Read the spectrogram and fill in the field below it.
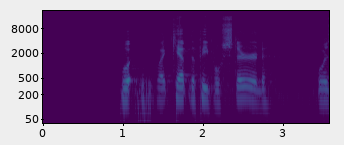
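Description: A man speaks loudly and with animation through a microphone in a large echoing hall.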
